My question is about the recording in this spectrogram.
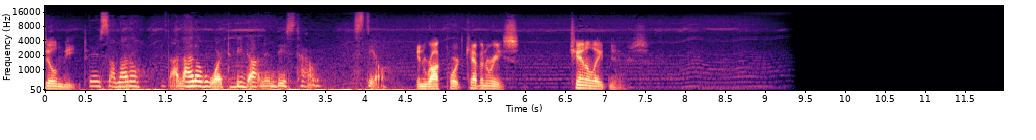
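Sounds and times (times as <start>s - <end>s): faint wavering tones: 0.3s - 4.7s.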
